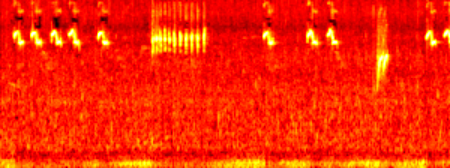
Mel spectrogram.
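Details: Kolibri ninja sunbird in lively 'gacor' song, used to get silent cage birds singing again: very high, sharp upward-flicking chirps in quick runs, one bright buzzy trill mid-clip and a rising squeak near the end.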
